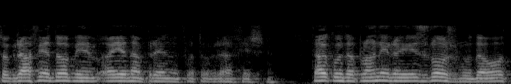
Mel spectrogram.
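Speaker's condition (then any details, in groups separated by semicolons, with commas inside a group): Parkinson's disease; walks about 8 km daily, very active, reports no difficulties from the illness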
